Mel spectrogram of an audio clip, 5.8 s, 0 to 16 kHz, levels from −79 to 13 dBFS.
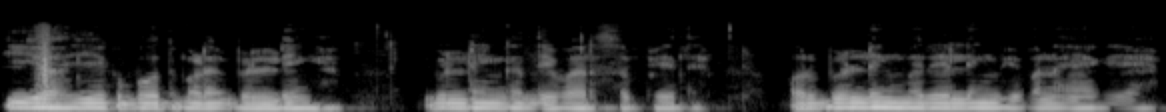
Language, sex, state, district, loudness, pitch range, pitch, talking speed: Hindi, male, Jharkhand, Palamu, -18 LUFS, 100-110 Hz, 105 Hz, 195 wpm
